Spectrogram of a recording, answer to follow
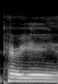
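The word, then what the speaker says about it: Perrier: I think you pronounce it Perier in in the champagne version, too.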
